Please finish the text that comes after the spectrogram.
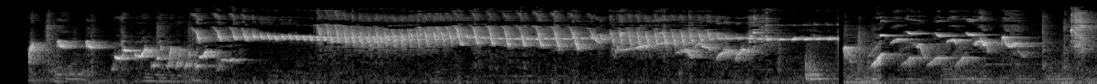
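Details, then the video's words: White-rumped shama (murai batu) in full fighter song, used to provoke other shamas: dense, rapid, high notes, short rising phrases, then a long, fast, buzzy trill held for about six seconds, ending in jerky, varied notes. "tembakan tajam murai batu penuh emosi fighter"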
